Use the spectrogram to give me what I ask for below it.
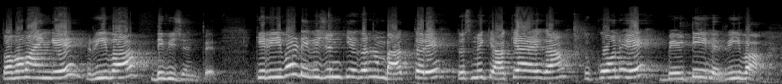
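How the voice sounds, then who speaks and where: In an exam-prep lesson that uses memory stories, a woman teacher speaks at a moderate pace in a voice that sits high. She asks questions and then supplies the answers herself, going over key words repeatedly.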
